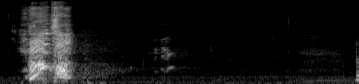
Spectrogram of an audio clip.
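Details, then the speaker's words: A single loud two-part adult sneeze, then a cat's faint brief meow-like answer in a quiet room: an ordinary sneeze. "에 제가 재채기 할 때 마다 반응을 해 주더라구요"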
